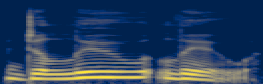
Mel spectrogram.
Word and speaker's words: delulu: Number 4, Delulu, pronounced Delulu.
